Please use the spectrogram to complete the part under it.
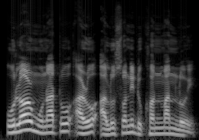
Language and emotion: Assamese, neutral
